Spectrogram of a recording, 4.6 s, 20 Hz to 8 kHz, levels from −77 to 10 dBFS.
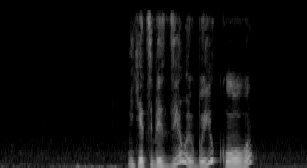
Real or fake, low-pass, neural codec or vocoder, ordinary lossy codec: fake; 7.2 kHz; codec, 16 kHz in and 24 kHz out, 2.2 kbps, FireRedTTS-2 codec; none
